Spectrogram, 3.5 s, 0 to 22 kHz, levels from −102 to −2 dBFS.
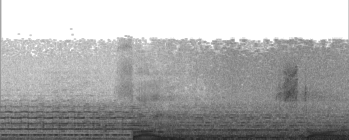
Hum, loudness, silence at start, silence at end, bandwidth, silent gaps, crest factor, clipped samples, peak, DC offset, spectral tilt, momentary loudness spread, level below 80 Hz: none; -20 LUFS; 0 s; 0 s; 16.5 kHz; none; 16 dB; under 0.1%; -4 dBFS; under 0.1%; -4.5 dB/octave; 7 LU; -42 dBFS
